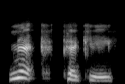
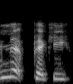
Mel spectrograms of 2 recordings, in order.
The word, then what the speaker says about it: nitpicky: want to be nitpicky nick picky is that how you say it i say knit and i t picky i've never heard nick picky yes i don't want to be nitpicky but i'm good at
